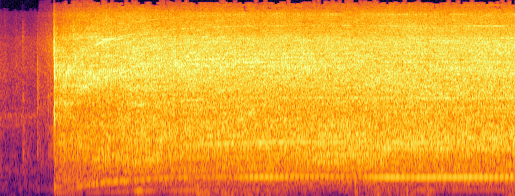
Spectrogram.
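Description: A power drill bores into a shower enclosure profile, starting abruptly into a loud steady high whine that holds unbroken for several seconds, close up with no talking.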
